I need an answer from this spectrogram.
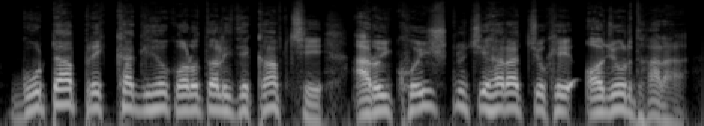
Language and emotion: Bengali, neutral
